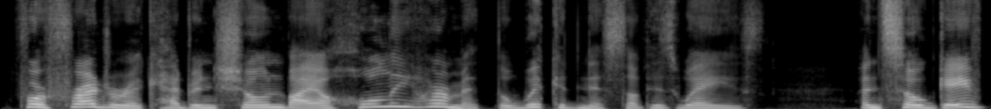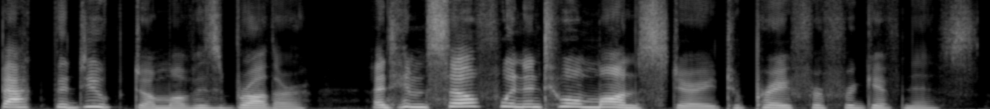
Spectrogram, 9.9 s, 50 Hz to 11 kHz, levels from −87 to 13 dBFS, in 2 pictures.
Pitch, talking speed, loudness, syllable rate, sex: 245 Hz, 200 wpm, -20 LUFS, 5.7 syllables/s, female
